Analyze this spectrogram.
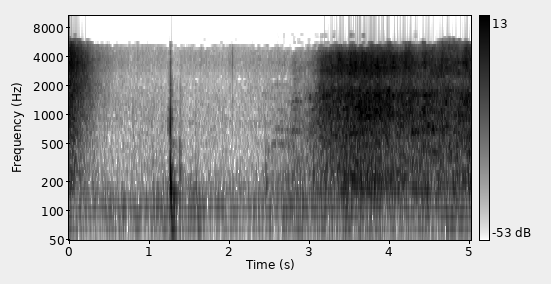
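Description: A single sharp gunshot crack, fired at a rabbit sitting on a rock, stands out against a quiet background. Afterwards a broad, sustained rush of noise swells up and holds.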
